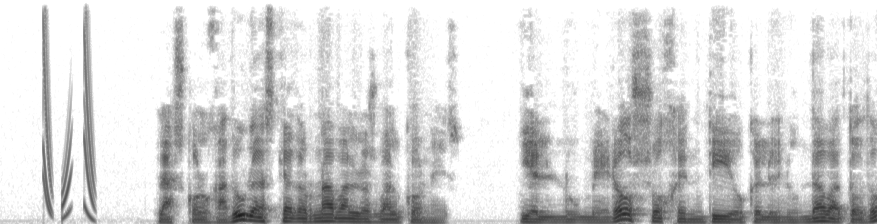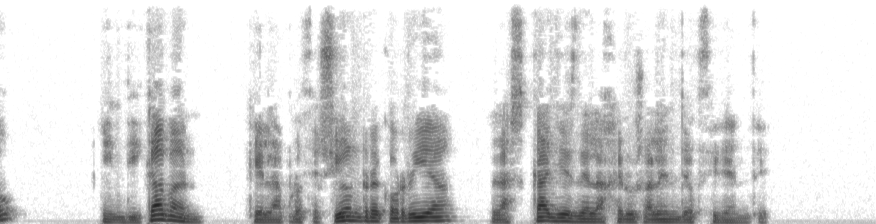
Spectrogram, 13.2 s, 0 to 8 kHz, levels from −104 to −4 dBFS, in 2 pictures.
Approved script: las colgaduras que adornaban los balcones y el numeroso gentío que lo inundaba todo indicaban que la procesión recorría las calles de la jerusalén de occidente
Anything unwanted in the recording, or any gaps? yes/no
yes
